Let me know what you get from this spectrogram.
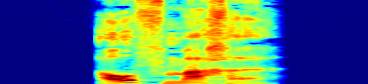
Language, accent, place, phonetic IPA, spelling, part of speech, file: German, Germany, Berlin, [ˈaʊ̯fˌmaxə], aufmache, verb, De-aufmache.ogg
- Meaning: inflection of aufmachen: 1. first-person singular dependent present 2. first/third-person singular dependent subjunctive I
